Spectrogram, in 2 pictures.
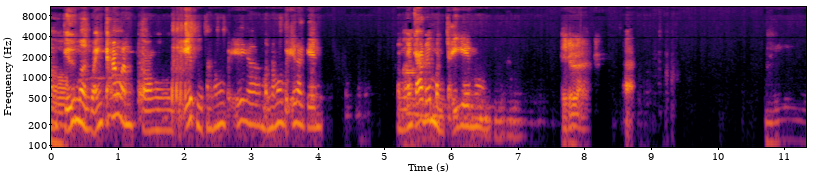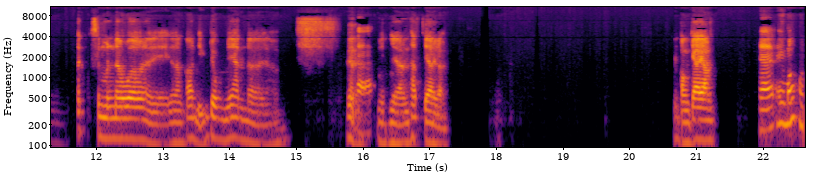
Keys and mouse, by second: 1.4-3.1 typing, 5.7 click, 10.2 click, 17.3 click.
